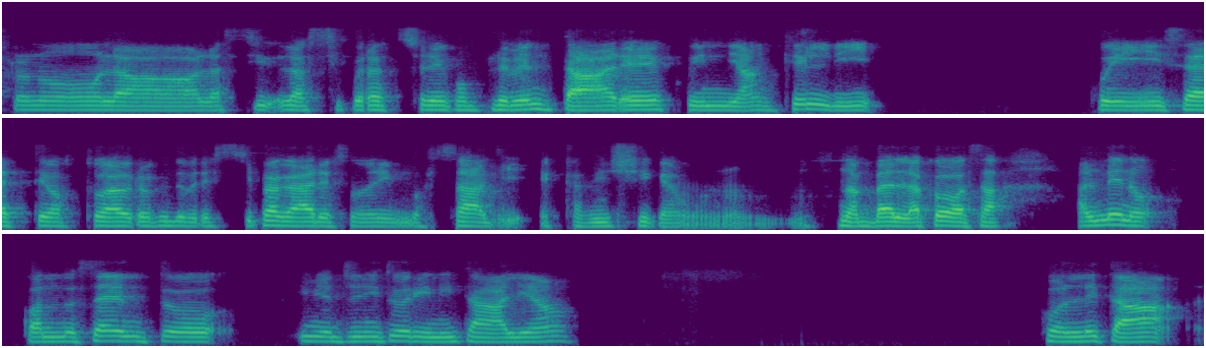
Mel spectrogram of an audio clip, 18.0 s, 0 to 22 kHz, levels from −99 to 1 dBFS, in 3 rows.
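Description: Speech that sounds muffled, slightly hoarse and faintly robotic from start to finish, with nothing above about 8 kHz. This is Opus voice compression, with plainly audible codec damage. The missing top band points to wideband operation, and the coarse, buzzy texture fits SILK linear-prediction coding at a low bitrate of roughly 12 kbps. At that rate the excitation signal is quantised so roughly that fine harmonic detail is lost.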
